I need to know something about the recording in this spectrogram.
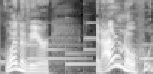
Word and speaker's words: Guinevere: Genevieve? Oh my god, now I can't remember how it's actually pronounced. Guinevere. Excuse me, it's Guinevere.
